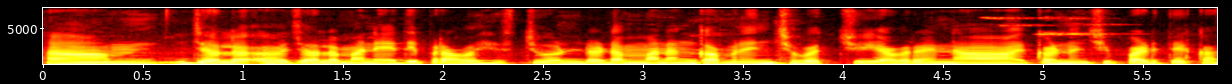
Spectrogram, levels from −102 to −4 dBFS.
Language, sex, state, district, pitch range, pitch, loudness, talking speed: Telugu, female, Andhra Pradesh, Chittoor, 180-195 Hz, 185 Hz, -17 LUFS, 110 wpm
